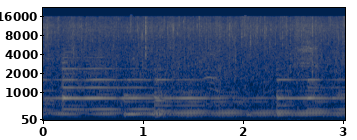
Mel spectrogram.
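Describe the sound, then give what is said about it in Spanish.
Steady, rain-like patter of water splashing at the natural pools of Jicaltepec fills the whole recording, with sustained musical tones layered over it and changing every second or so. No one speaks. “Las pozas de Jicaltepec.”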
